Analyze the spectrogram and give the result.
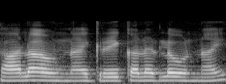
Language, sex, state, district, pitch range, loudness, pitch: Telugu, female, Andhra Pradesh, Sri Satya Sai, 175-180 Hz, -14 LUFS, 175 Hz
